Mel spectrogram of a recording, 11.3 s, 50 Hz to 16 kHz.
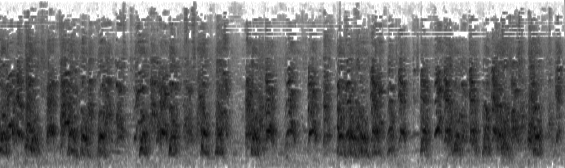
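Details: Around 150 dogs of breeds such as Doberman, Shar-Pei, Chow Chow and Golden Retriever kept at a Nonsan, South Korea meat farm cum puppy mill, January 2017; loud, deep-toned barks overlap into an unbroken, rhythmic din.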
